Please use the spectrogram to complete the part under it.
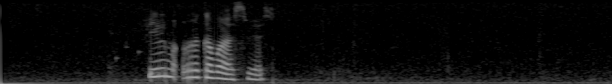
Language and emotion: Russian, neutral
